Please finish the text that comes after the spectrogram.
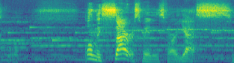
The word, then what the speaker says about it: Cyrus: When I was a kid, I pronounced it Cirrus, like a Cirrus cloud, which I guess makes sense because square after this named their characters after Weather Phenomenon, but no, his name is not Cirrus.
